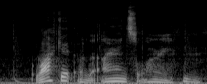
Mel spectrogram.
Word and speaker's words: Locket of the Iron Solari: So that, along with his ridiculous amount of Iron of the Locket of the Iron Solari.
